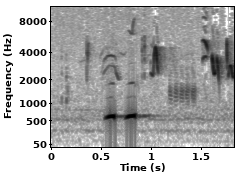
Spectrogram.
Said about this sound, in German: Wenn es so klingt in der Landschaft, dann hat das mit der Wiederansiedlung des Wiedehopfs geklappt. So wie in der Oranienbaumer Heide bei Dessau, wo ein ehemaliger Truppenübungsplatz durch Beweidung mit Rindern und Pferden offen gehalten wird.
